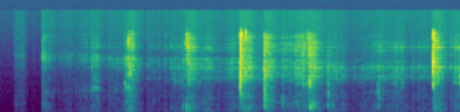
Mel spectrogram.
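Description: Close-miked chewing of crunchy Cocoa Pebbles rice cereal: a run of short, irregular crunches through a headset's boom microphone near the mouth.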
